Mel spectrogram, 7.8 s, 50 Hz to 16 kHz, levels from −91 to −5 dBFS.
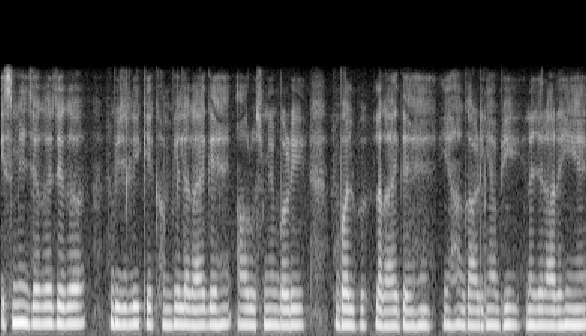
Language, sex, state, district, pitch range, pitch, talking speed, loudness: Hindi, female, Uttar Pradesh, Etah, 170-185 Hz, 175 Hz, 170 wpm, -15 LUFS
